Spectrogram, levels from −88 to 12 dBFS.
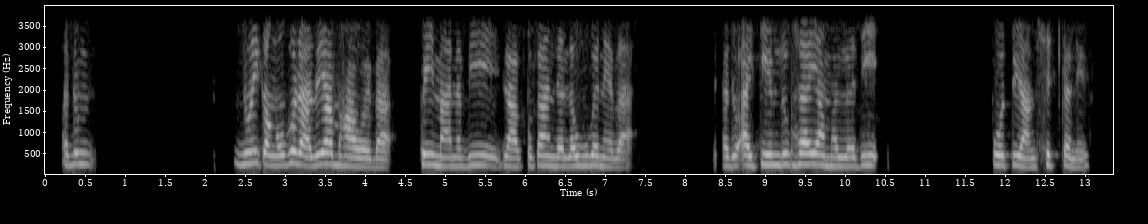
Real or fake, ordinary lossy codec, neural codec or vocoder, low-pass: fake; none; codec, 16 kHz, 16 kbps, FreqCodec, larger model; 3.6 kHz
